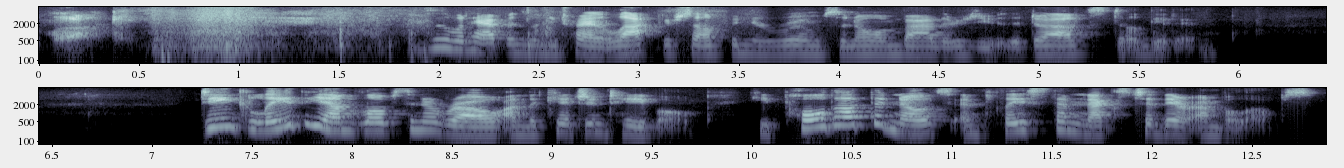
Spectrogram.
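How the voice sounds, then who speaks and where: Animated, bright-voiced woman reading to children. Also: fairly low pitch, moderate pace. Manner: expressive, chatty asides to young listeners. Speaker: teacher reading aloud to pupils. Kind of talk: animated children's storybook read-aloud.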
